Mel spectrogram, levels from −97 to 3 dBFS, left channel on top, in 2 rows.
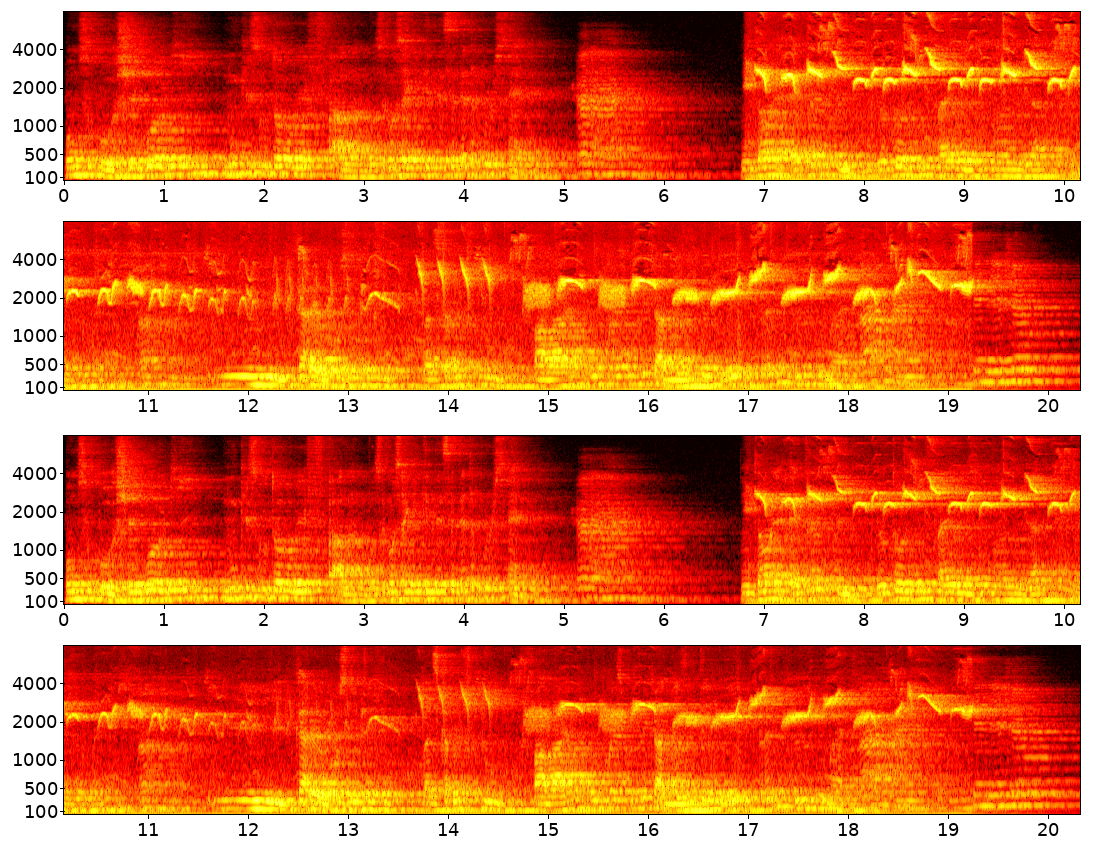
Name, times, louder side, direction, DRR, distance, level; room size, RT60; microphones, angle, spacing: voice 1, 0.0-4.7 6.8-10.8 11.7-18.1, equal, 85° right, -1 dB, 3.7 m, -22 dB
voice 2, 5.1-5.8 10.9-11.5 18.1-19.9, left 1 dB, ahead, -7 dB, 3.0 m, -31 dB
sound 1, 6.8-19.3, left 7 dB, 30° left, 0.3 m, -21 dB
16.0 x 11.0 x 6.5 m, 2.3 s
head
